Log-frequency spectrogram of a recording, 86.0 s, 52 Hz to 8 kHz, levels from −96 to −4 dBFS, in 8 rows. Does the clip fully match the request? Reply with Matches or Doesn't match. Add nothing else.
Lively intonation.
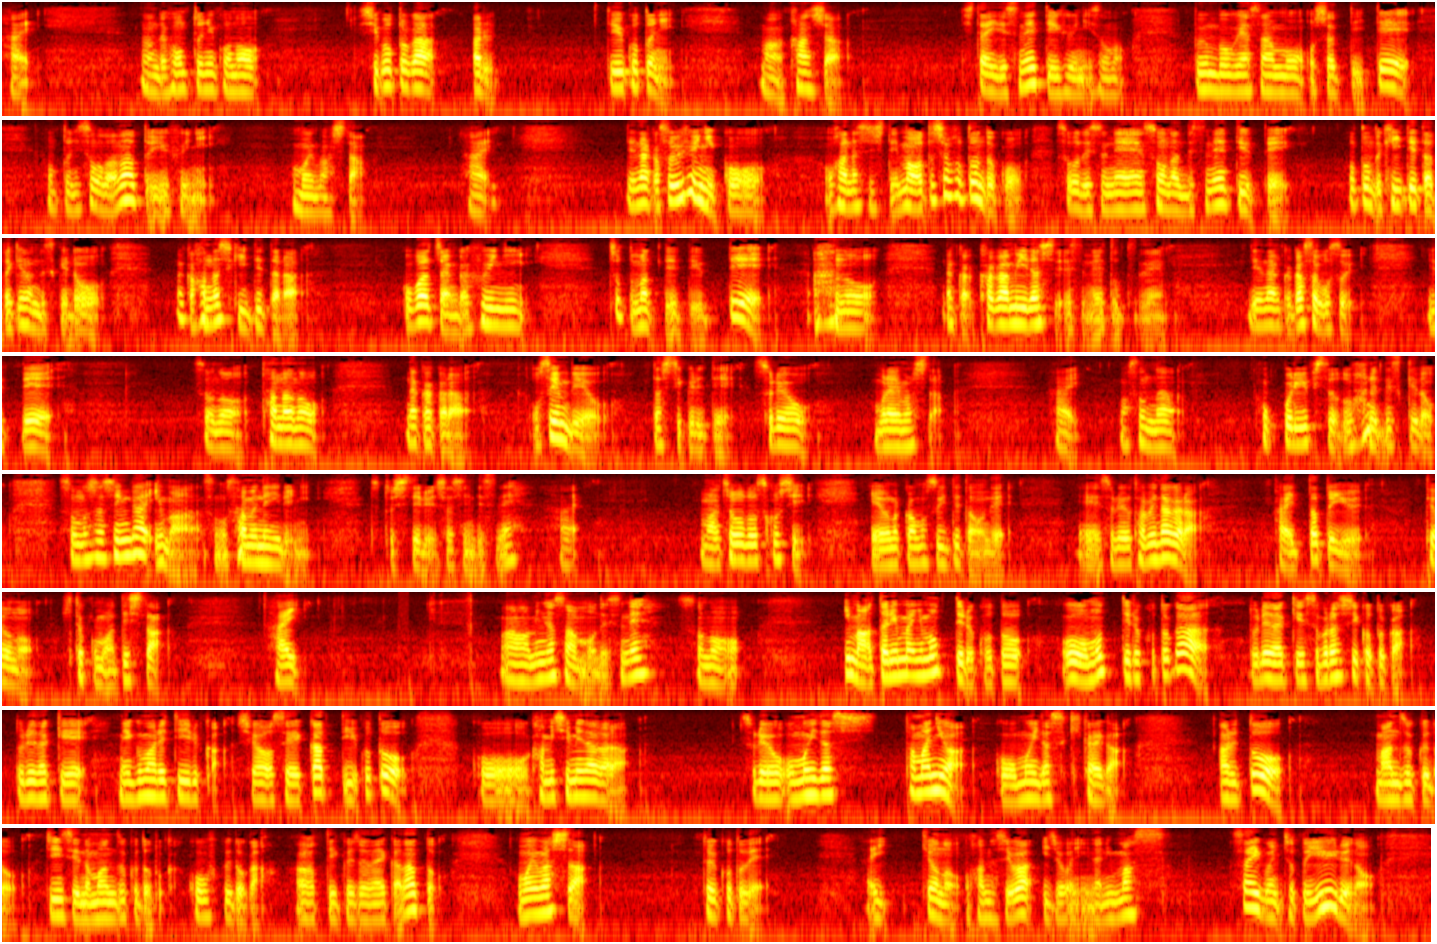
Doesn't match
